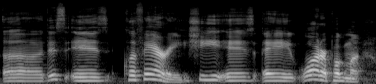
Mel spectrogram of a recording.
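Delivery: a hint of a Pokédex announcer. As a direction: read it like a scanner. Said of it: "he'll scan it and be like".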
